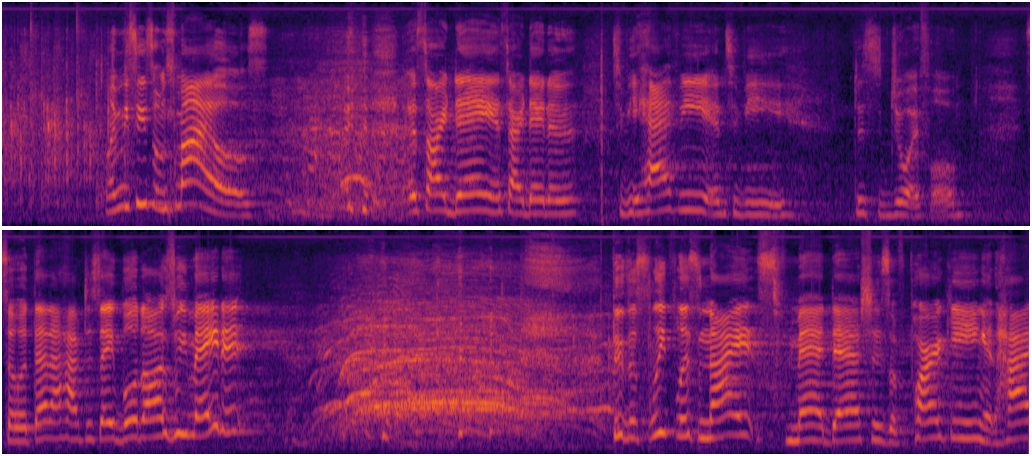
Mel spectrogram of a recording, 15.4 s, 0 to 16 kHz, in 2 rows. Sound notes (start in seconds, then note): 2.0 laughter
